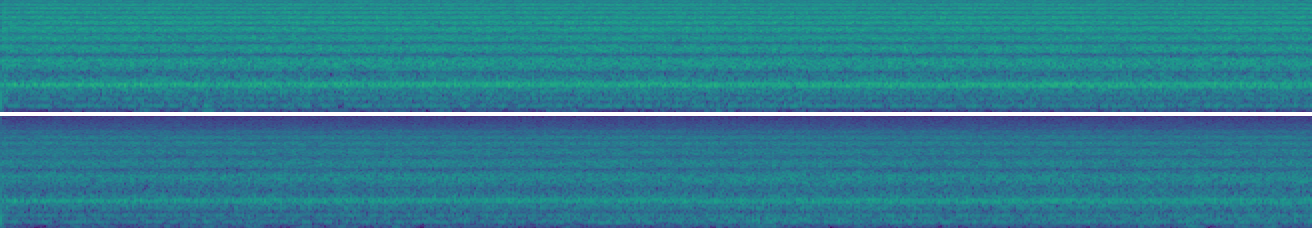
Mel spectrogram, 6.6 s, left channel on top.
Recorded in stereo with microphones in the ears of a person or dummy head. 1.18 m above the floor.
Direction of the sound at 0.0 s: 80° left.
